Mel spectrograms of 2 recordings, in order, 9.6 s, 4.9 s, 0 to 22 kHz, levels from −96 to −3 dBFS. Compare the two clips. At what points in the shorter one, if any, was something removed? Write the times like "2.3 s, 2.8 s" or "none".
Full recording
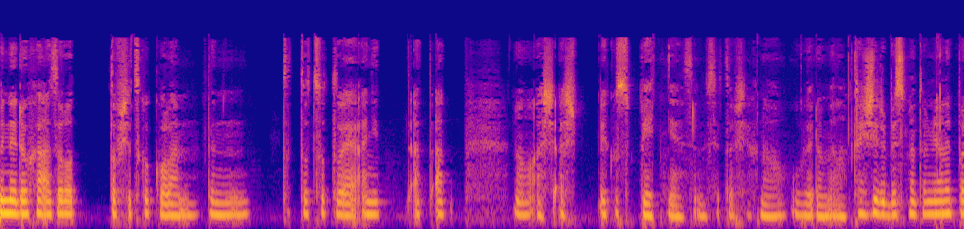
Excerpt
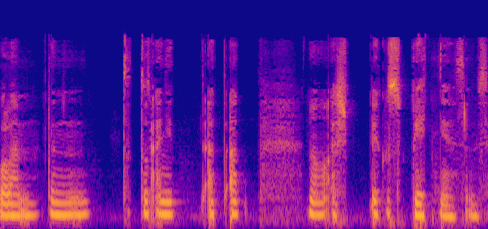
1.5 s, 3.3 s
